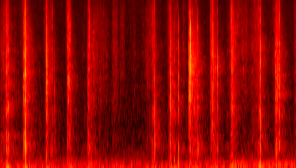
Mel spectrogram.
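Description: A deck of tarot cards shuffled by hand, overhand between the palms: a quiet run of quick, irregular card flicks and slaps, several a second.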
